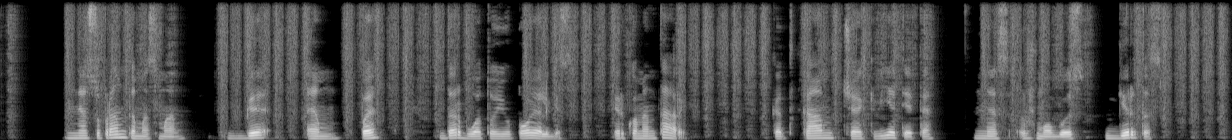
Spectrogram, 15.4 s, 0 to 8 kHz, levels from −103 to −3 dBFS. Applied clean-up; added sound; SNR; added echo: classical method log-MMSE.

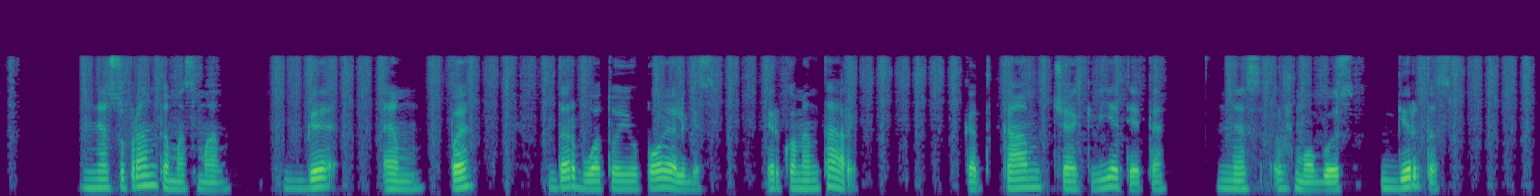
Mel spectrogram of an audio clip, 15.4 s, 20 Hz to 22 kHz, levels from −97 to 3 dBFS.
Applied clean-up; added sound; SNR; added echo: classical method spectral subtraction.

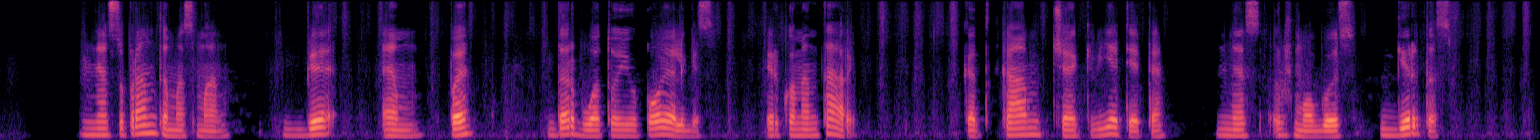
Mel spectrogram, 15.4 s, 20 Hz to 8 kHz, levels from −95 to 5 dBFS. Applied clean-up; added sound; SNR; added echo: neural separator model SepFormer DNS4.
